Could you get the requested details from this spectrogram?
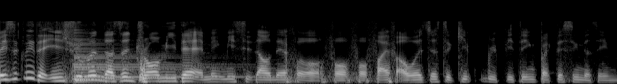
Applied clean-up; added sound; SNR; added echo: none; Acoustic guitar; 10 dB; none.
